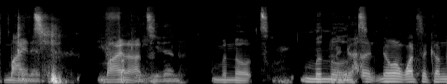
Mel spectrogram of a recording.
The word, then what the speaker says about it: Minot: no one wants to come to manote it's minote no one wants to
